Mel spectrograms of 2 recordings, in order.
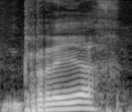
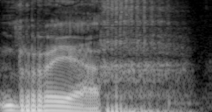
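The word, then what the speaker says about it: ריח: Bueno, esta palabra se pronuncia reaj.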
